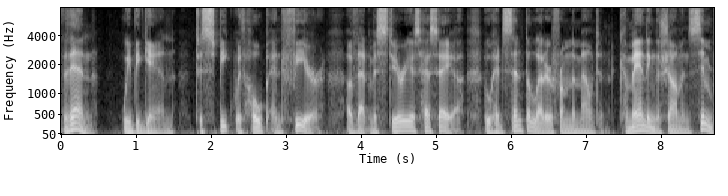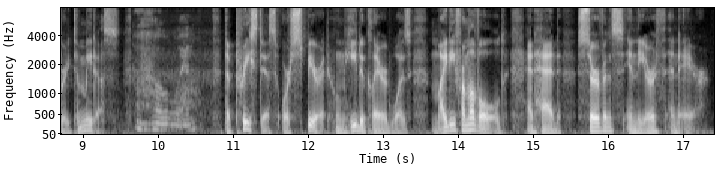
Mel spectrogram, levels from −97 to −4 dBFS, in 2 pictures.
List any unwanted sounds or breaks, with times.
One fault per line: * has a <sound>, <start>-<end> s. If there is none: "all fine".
* has a sigh, 9.7-10.6 s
